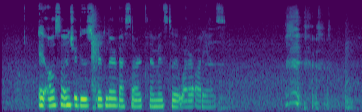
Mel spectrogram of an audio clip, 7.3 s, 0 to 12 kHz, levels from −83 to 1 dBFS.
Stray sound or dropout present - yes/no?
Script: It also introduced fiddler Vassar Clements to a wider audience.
yes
